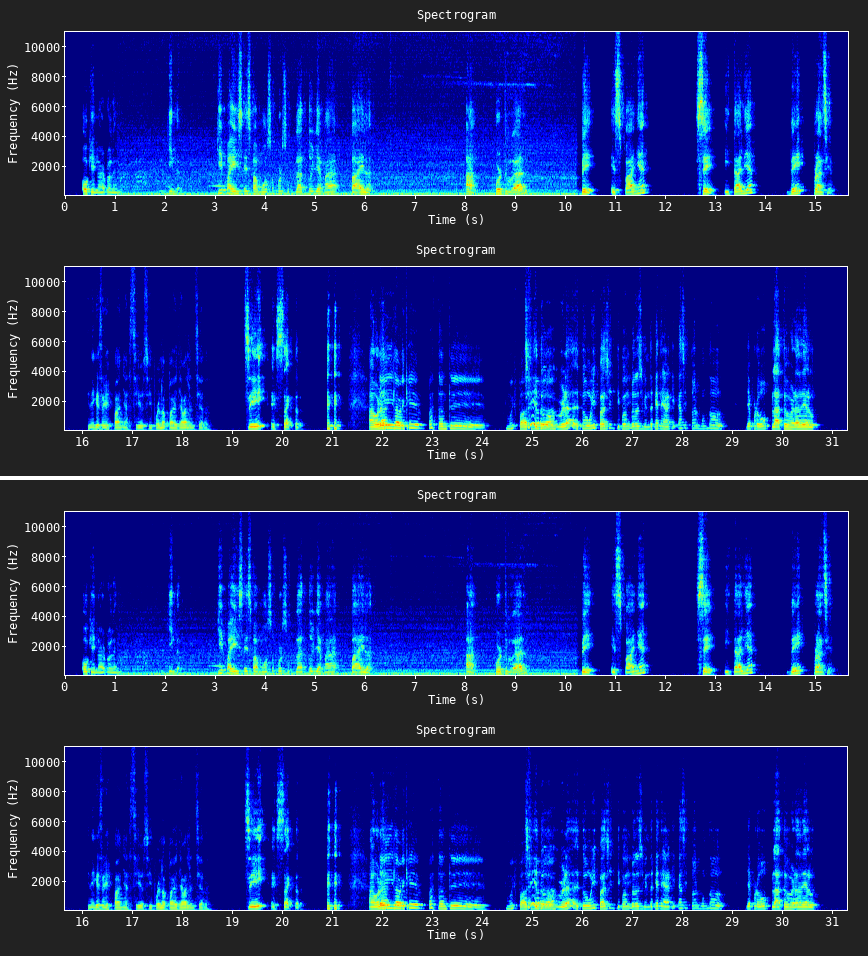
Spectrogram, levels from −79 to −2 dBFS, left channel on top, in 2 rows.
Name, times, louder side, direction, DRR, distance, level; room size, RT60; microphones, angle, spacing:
voice 1, 0.3-1.2 2.1-2.2 3.1-5.5 5.7-6.1 8.0-8.2 8.6-9.3 10.3-10.5 10.9-11.6 12.6-13.8 14.4-14.7 15.0-15.4 19.3-20.4 21.7-22.2 24.9-28.8 29.3-30.6, left 2 dB, 45° left, 2 dB, 1.7 m, -31 dB
sound 1, 1.0-10.3, left 2 dB, 75° left, 1.9 m, -42 dB
voice 2, 16.1-18.5 21.6-24.1 24.5-25.5 26.8-27.0, left 1 dB, 15° left, 6 dB, 1.4 m, -33 dB
14.0 x 4.7 x 4.9 m, 0.27 s
head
